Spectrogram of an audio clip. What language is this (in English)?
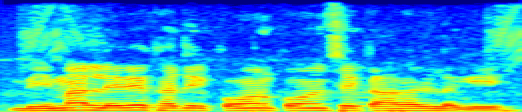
Bhojpuri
